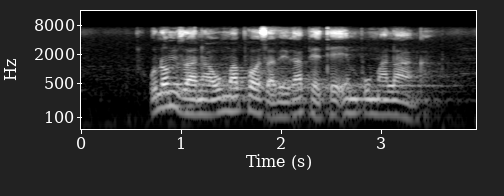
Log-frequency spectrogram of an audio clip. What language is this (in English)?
South Ndebele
